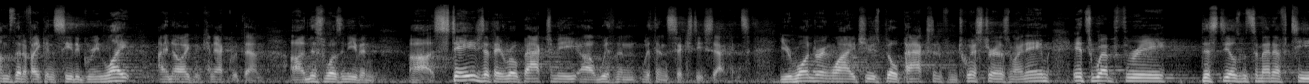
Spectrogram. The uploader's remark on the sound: replaying his session from the Retail Innovation Conference & Expo 2023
